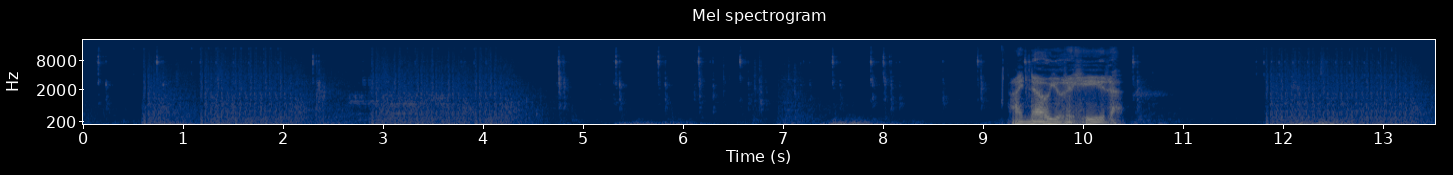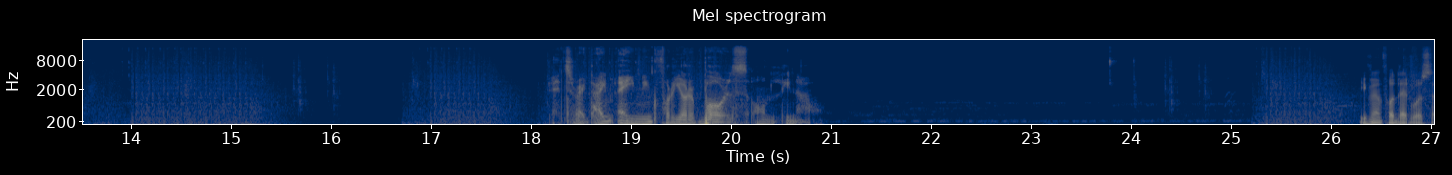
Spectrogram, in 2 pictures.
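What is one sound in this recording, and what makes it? A pistol fires shot after shot.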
